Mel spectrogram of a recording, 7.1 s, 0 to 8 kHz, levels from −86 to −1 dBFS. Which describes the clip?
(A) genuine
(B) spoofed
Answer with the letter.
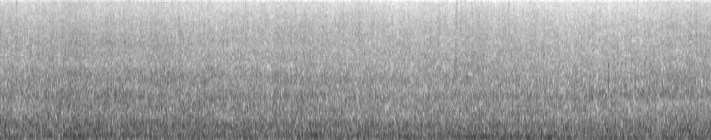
A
